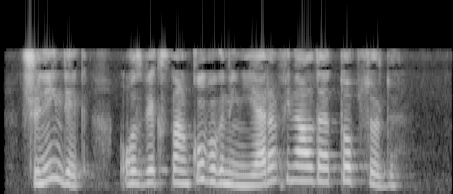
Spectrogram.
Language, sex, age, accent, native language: Uzbek, female, 18-24, Toshkent shahri, Uzbek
